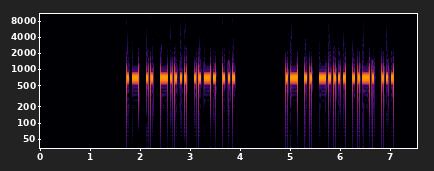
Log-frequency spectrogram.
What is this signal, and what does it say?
Morse code, heard as a keyed tone, about 25 wpm, 700 Hz. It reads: AI6FS AI6FS
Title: USA Call Signs - 5 Characters - Repeated 3x - 25wpm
